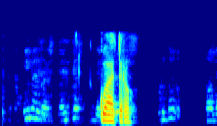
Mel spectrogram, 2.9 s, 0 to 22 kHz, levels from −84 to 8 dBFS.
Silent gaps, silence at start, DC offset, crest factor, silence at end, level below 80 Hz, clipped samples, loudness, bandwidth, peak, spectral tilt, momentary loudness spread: none; 1 s; under 0.1%; 22 dB; 1.15 s; -66 dBFS; under 0.1%; -20 LUFS; 8 kHz; -2 dBFS; -5 dB/octave; 26 LU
